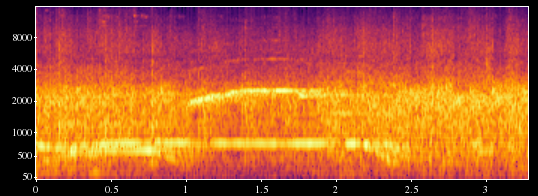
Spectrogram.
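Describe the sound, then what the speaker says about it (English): Audience at an NPC bikini competition applauding, a dense steady round of clapping with a few whoops and whistles, loud and sustained for a few seconds. "Give them a big round of applause."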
